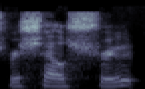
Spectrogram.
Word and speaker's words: Rachelle Shrute: Well, as you properly pronounced, my name is Rachelle Shrute. I've been called Rachel a lot on podcasts.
